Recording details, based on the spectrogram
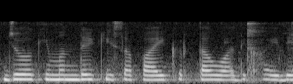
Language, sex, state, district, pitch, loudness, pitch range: Hindi, male, Haryana, Jhajjar, 220 Hz, -14 LUFS, 215-230 Hz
